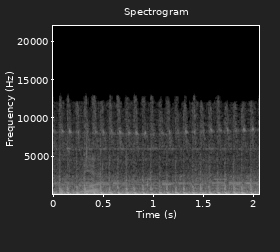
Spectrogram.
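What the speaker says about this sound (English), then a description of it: "There's a chopper, watch out." A helicopter whirs in Grand Theft Auto V Online, a loud steady rotor chop pulsing rapidly throughout, taking off near the in-game airport with no talk over it.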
